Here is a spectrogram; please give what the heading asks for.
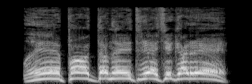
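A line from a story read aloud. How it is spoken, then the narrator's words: Shout. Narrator (Russian): закричал мне Альвис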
